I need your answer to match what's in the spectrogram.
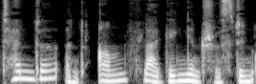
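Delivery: plain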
